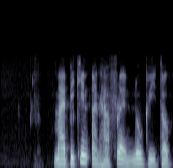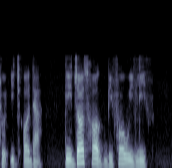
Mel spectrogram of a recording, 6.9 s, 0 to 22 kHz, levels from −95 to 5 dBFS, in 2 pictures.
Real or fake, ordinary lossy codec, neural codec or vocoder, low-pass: fake; none; codec, 44.1 kHz, 7.8 kbps, Pupu-Codec; 5.4 kHz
